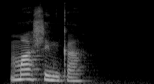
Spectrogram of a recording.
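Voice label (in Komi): "машинка", Komi-Zyrian, female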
